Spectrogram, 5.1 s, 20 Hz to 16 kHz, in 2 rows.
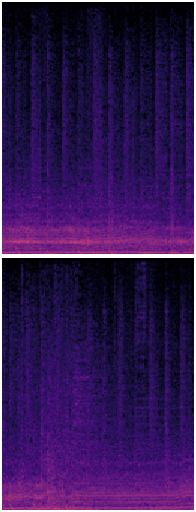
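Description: Forza Horizon 4 race car with a stock engine of over 300 horsepower, its engine droning steadily with shifting pitch while tires squeal and skid almost continuously, loud and close with no talk.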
